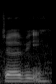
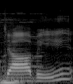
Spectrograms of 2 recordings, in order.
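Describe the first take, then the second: First: It uses the Western Australian pronunciation of Derby. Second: It uses the eastern Australian pronunciation of Derby. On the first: "in Western Australia it's Derby" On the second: "in the eastern states it's Derby"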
